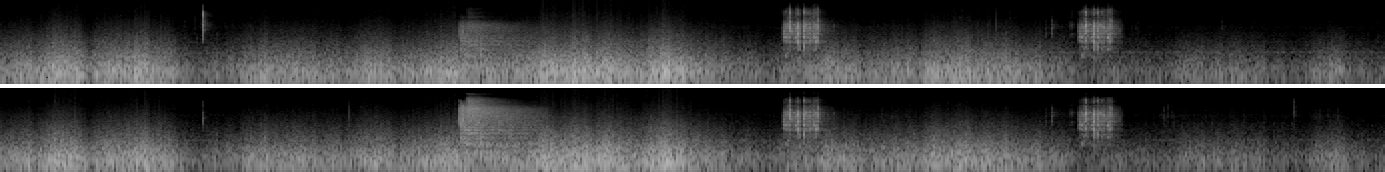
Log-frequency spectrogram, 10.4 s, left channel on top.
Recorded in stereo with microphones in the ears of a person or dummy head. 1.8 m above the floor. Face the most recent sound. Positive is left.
turn(degrees=5)  # may be behind; listen again after turning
